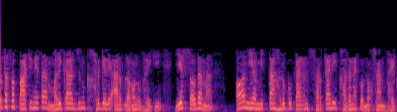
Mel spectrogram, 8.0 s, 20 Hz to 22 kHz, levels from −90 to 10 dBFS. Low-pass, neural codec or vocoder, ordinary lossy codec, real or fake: 3.6 kHz; none; none; real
